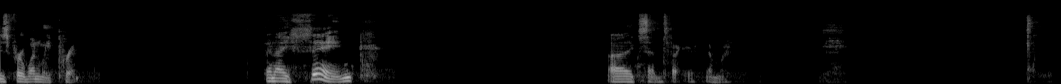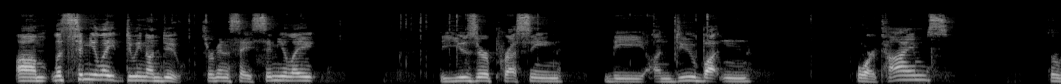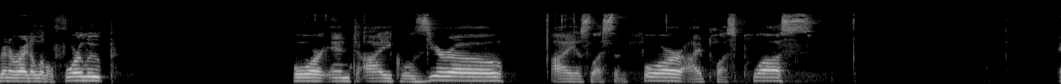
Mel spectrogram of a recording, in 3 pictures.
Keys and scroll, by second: 7.6 super+w, 10.8 Return, 19.8 Return, 28.7 super+Right, 29.0 Return.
